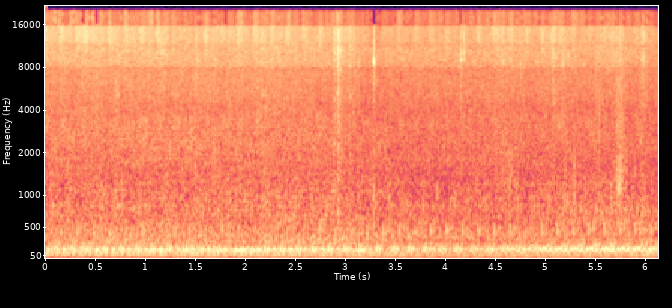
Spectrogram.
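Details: 1960 Ford Starliner with a 292 Y-block V8, heard at the rear after the low idle from the start smoothed out. Low, smooth, even rumble with a steady beat and no knocks or misses. Normal, healthy idle.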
